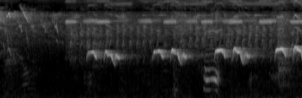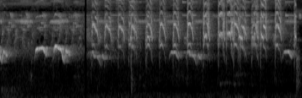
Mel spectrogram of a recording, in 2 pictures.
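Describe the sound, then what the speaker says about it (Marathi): A flock of sparrows perched on an outdoor wire calls in repeated short chirps and squawks, fairly close and lively, with insects buzzing faintly underneath. "या तारीवर बघा किती चिमण्या बसलेल्या या."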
